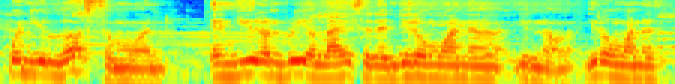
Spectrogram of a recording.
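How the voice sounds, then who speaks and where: A woman's voice: low voice, a little fast, mellow, faint music behind. A woman from Spain, a native Spanish speaker, answering interview questions emphatically, repeating herself and saying "you know" often. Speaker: interviewed singer.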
